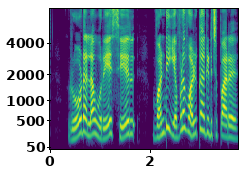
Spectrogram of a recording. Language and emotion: Tamil, disgusted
